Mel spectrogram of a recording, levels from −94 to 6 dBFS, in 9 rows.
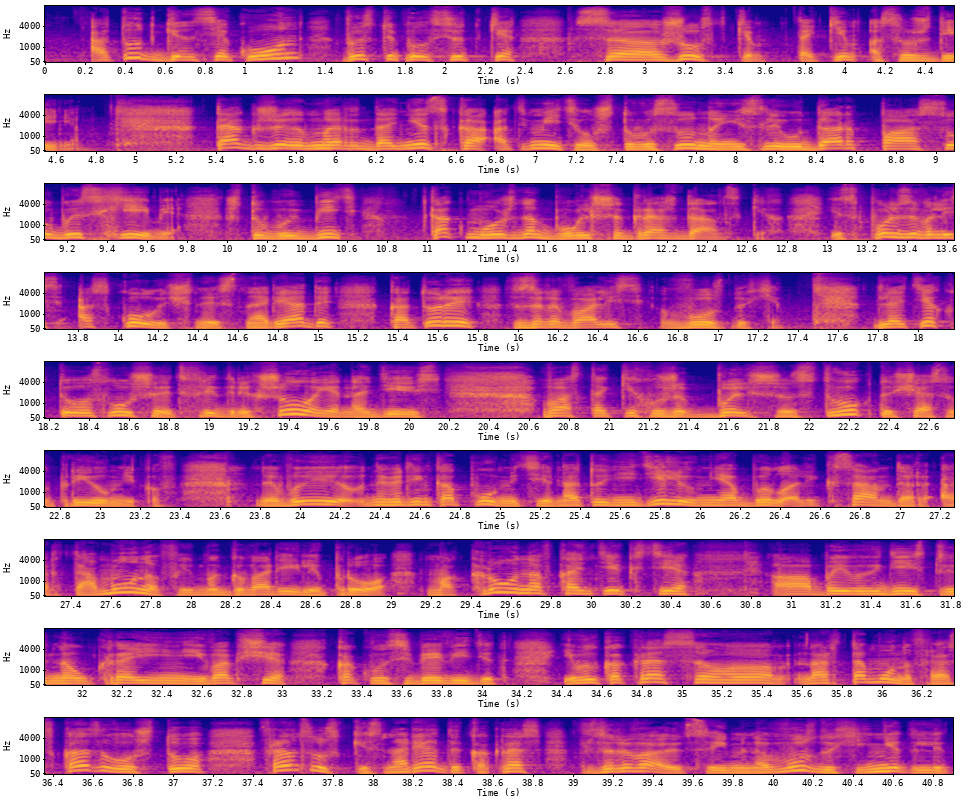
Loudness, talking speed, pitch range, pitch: -17 LUFS, 145 wpm, 150-200 Hz, 175 Hz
